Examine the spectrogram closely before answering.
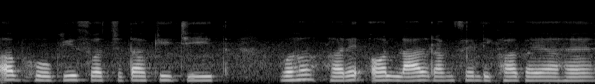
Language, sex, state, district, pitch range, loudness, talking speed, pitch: Hindi, female, Bihar, Purnia, 185-195 Hz, -19 LUFS, 140 wpm, 185 Hz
